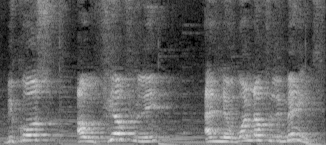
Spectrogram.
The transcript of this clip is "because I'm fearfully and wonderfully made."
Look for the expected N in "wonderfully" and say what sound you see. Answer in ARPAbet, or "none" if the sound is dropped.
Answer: N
